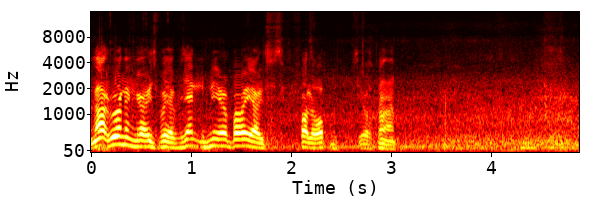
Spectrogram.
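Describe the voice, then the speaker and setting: Over noticeable background noise, a man with a Dublin accent talks with lively intonation at a fairly high pitch. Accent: Irish (Dublin). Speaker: livestreamer. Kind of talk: live walking stream. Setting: outdoors, walking in city streets.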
